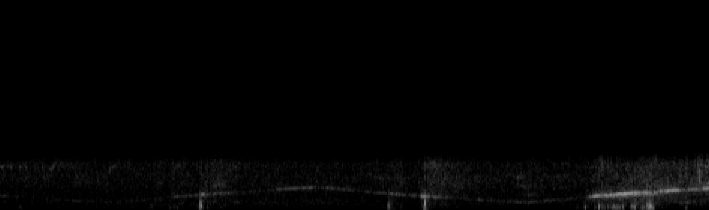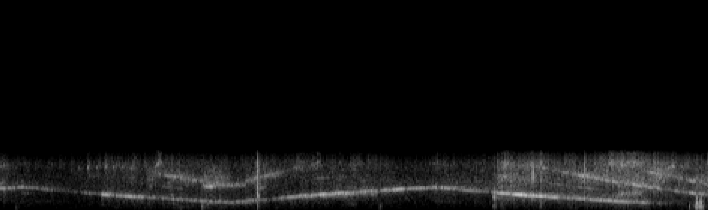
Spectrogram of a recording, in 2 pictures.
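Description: Fire engine sirens wailing, the pitch sweeping slowly up and down about every four seconds. They are faint at first and grow much louder about halfway through as they approach, with a second siren joining near the end.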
